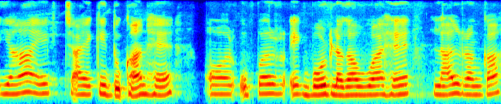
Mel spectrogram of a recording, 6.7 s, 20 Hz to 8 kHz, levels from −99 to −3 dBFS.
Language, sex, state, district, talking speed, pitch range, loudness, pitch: Hindi, female, Bihar, Saharsa, 145 wpm, 205-230 Hz, -17 LUFS, 215 Hz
